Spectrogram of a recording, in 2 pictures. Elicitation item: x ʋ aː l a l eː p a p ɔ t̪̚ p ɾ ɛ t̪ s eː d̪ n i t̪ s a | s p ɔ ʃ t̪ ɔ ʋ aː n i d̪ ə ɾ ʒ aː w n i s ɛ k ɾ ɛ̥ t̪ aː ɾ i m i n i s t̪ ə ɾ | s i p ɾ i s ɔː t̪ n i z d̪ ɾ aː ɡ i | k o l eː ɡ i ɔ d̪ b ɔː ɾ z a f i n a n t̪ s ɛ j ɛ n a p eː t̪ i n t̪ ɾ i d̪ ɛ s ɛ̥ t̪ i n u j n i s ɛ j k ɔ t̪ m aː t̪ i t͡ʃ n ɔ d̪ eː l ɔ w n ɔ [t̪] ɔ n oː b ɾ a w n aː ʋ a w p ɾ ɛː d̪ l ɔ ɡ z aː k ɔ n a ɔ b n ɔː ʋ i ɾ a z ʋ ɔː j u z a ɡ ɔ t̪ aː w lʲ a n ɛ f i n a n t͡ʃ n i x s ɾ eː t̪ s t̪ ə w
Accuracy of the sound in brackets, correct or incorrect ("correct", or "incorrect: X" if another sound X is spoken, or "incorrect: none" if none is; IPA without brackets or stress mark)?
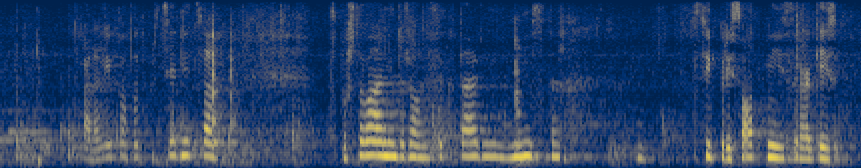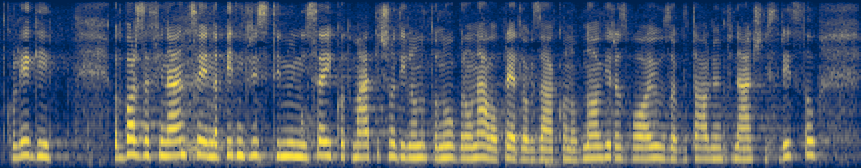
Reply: correct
